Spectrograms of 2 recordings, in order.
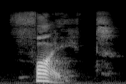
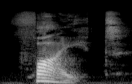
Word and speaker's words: fight: Fight. Fight. جي لا تنطق.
